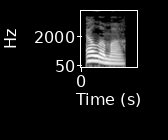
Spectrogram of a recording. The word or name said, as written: ellema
